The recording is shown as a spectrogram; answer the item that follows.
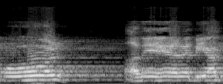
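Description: A man's voice chanting in a long, drawn-out melodic line. One held note fades away after about half a second, and the chanting resumes after a short gap.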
